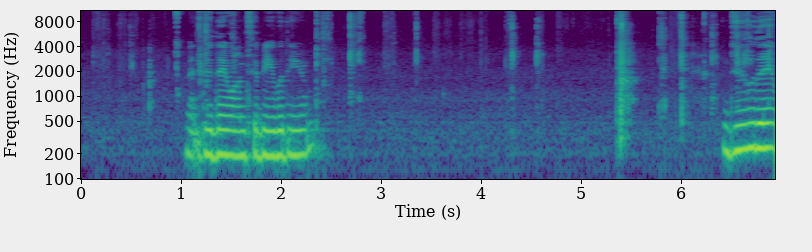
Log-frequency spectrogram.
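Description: Playing cards riffle and slide together as they are shuffled by hand.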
